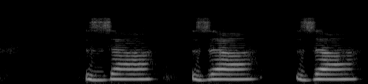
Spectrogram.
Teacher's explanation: اوپر والے اور نیچے والے دو دانت آپس میں ملیں گے، ٹھیک ہے، پھر یہ ادا ہوگا۔ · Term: سیٹی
